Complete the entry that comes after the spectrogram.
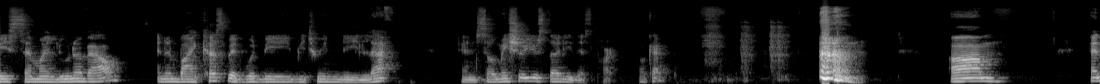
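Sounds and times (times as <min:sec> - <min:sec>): person clearing throat: 0:08.2 - 0:08.7.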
